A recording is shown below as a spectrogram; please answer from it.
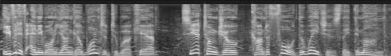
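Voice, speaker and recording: A man giving measured, scripted documentary narration. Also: medium pitch, big pitch swings.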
